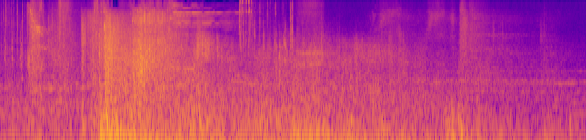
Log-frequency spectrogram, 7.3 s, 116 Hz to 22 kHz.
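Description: An explosion bursts in the video game Baldur's Gate 3, a sudden heavy boom that swells into a long rumbling, crackling roar with debris-like clatter, loud and close, slowly fading over several seconds.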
